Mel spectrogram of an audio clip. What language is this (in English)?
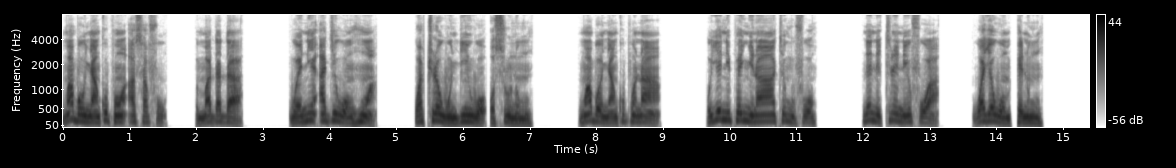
Akan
